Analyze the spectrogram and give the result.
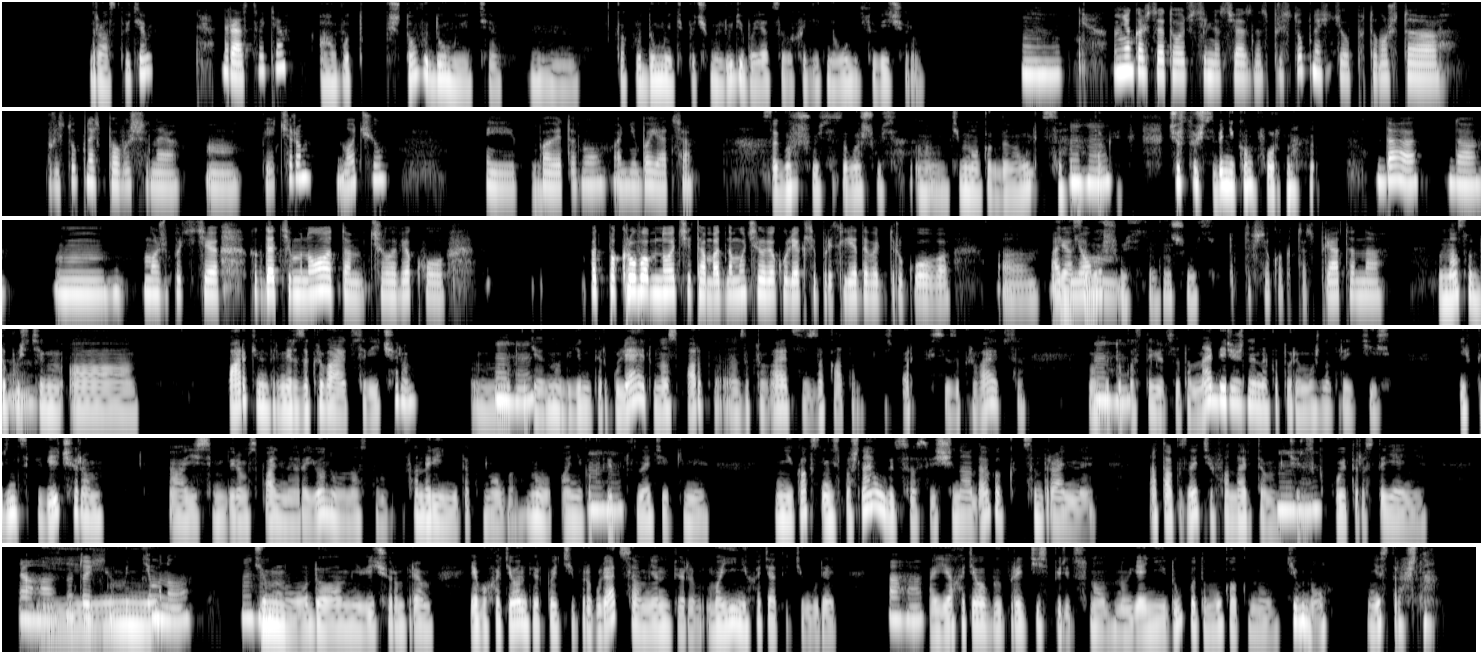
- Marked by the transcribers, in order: laughing while speaking: "улице"; laughing while speaking: "некомфортно"; laughing while speaking: "страшно"
- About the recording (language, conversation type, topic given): Russian, unstructured, Почему, по-вашему, люди боятся выходить на улицу вечером?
